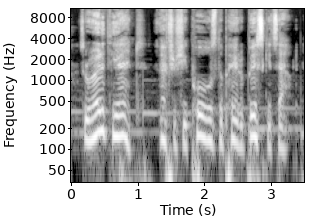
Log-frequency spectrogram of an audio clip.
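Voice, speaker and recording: A man's put-on character voice at a moderate pace, with clear music in the background. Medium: read story. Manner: hesitant fillers as director, cold as owner.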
